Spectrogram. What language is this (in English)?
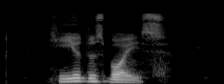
Portuguese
